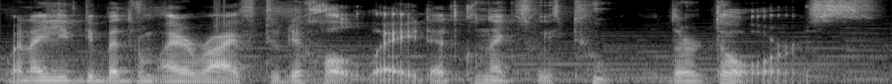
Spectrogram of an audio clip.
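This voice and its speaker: A man reading a visual novel aloud as a let's player, in expressive narration broken up by casual asides. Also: fairly low pitch, moderate pace, music in the background.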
